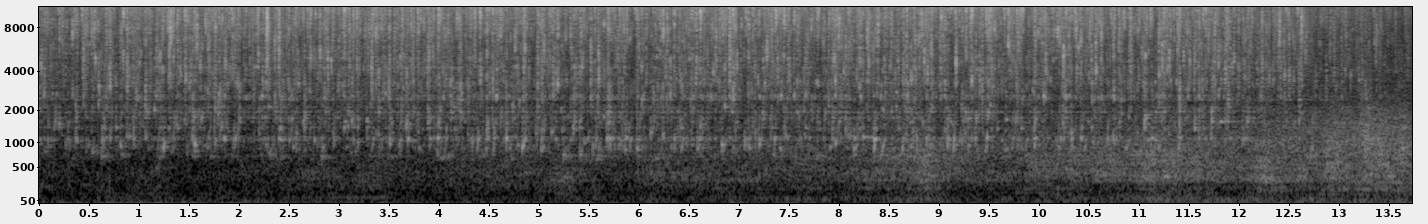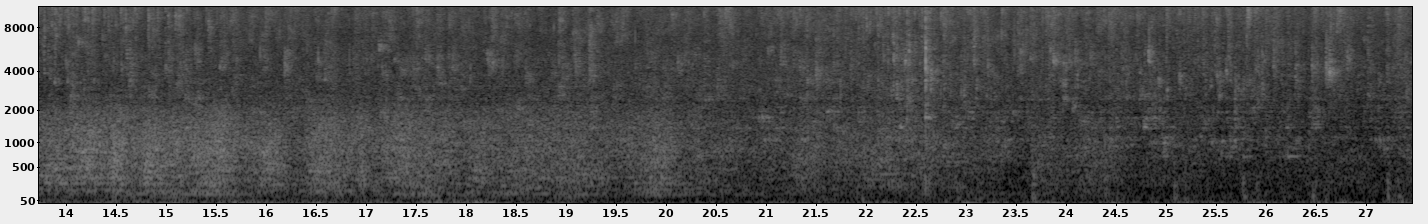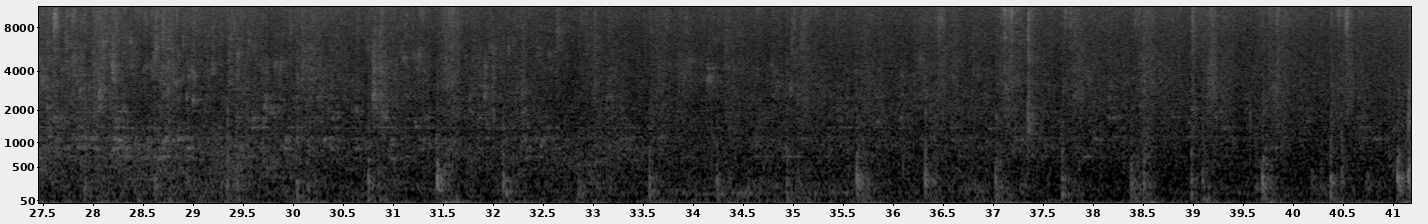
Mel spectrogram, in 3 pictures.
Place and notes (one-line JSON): {"title": "Gassen in Caviano, Tessin CH", "date": "2010-12-25 14:10:00", "description": "Caviano, Tessin, Kastanienwälder, verwunschene Gassen, Brunnengeplätscher, Schritte, Nachsaisonatmosphäre", "latitude": "46.11", "longitude": "8.77", "altitude": "302", "timezone": "Europe/Zurich"}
